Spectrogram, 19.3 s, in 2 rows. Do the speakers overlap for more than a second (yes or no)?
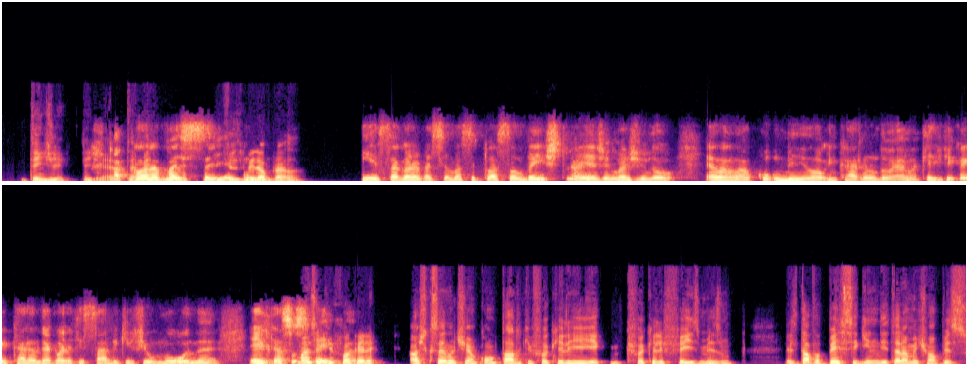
yes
